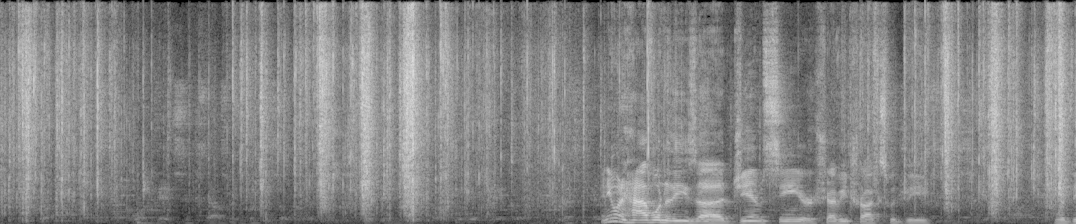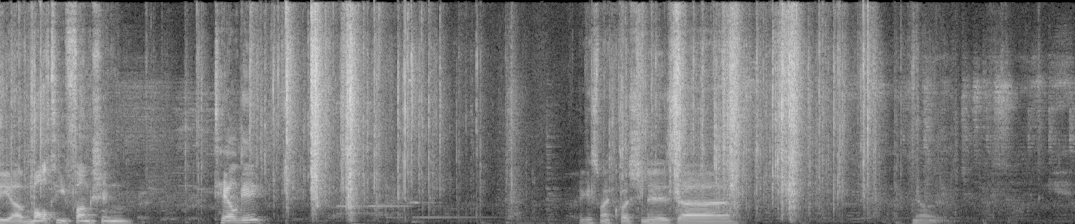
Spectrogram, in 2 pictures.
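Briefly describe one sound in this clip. Foil card wrappers crinkle and tear as hands open them.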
